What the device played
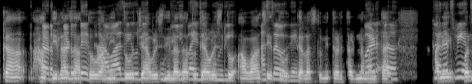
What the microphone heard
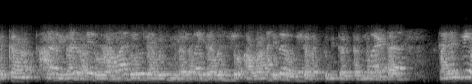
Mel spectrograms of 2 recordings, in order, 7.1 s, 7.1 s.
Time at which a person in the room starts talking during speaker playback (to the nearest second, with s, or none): none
